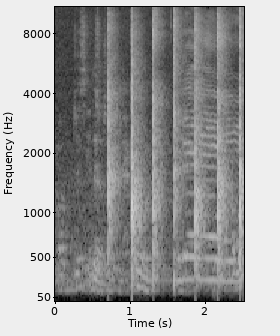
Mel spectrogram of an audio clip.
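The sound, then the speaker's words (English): Seven sharp, loud hand claps land in a steady rhythm right into the microphone, each a crisp smack with a short decay, while a voice carries on faintly underneath. “Yeah, niggas is clapping on the mic, fucking it all up.”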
